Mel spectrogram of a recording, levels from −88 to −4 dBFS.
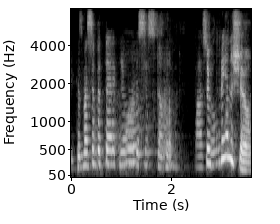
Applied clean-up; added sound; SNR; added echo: neural mask model DeepFilterNet 3.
